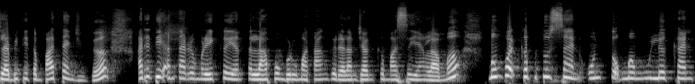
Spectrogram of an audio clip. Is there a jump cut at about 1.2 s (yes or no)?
no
